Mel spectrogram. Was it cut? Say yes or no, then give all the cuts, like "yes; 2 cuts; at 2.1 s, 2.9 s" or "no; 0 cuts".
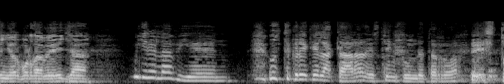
yes; 1 cut; at 3.8 s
